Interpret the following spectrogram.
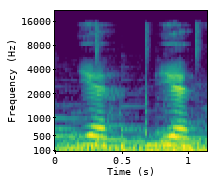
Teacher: dibentuk dengan depan lidah menyentuh atau mendekati langit-langit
